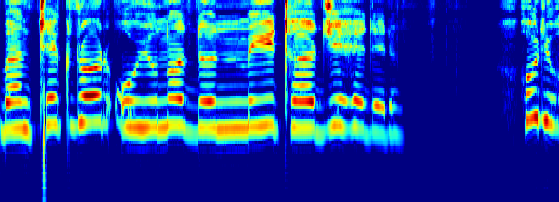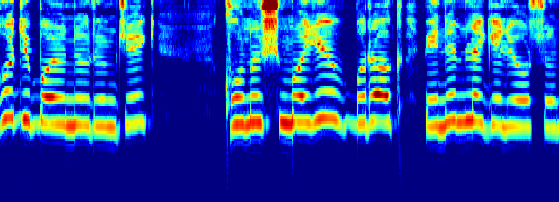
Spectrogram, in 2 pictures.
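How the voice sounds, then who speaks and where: A woman puts on a character voice, pitched high. She speaks at a very slow pace. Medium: read story. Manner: cheerful, naive.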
